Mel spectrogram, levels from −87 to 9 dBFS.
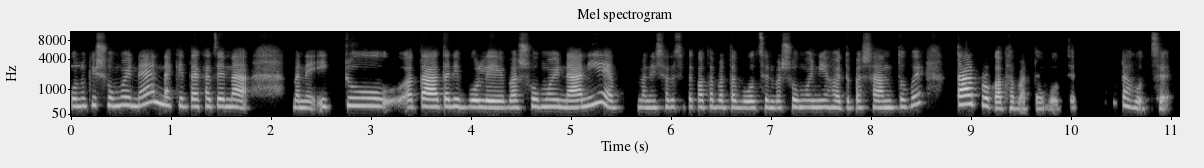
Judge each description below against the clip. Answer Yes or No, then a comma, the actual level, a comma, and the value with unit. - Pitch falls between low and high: No, very high, 255 Hz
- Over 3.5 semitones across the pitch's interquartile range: No, average, 3.2 semitones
